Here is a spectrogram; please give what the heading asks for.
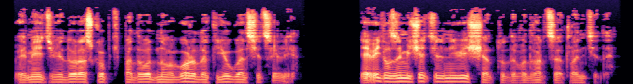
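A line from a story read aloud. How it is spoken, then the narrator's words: Calm question. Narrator (Russian): Веде спокойно спросив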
